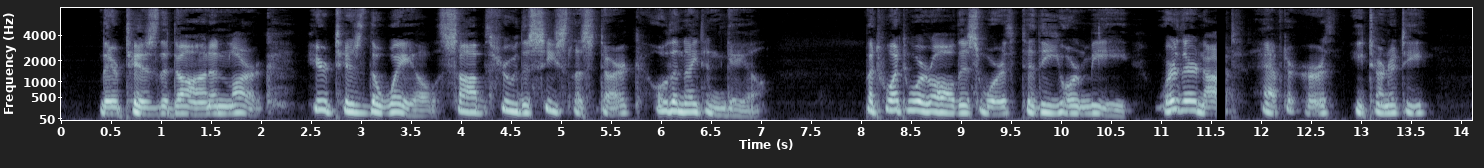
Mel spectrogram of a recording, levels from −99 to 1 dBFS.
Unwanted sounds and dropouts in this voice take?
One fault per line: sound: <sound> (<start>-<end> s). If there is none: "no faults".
sound: dropout (11.6-11.7 s)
